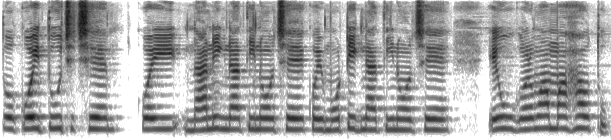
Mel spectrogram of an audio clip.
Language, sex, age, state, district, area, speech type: Gujarati, female, 30-45, Gujarat, Junagadh, urban, spontaneous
